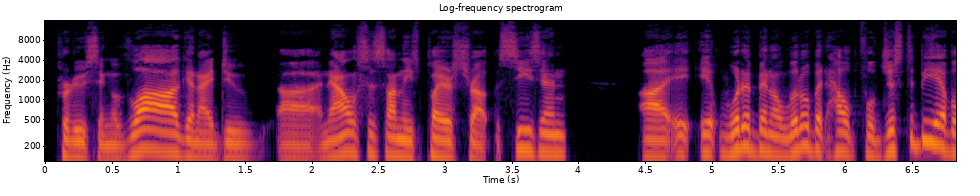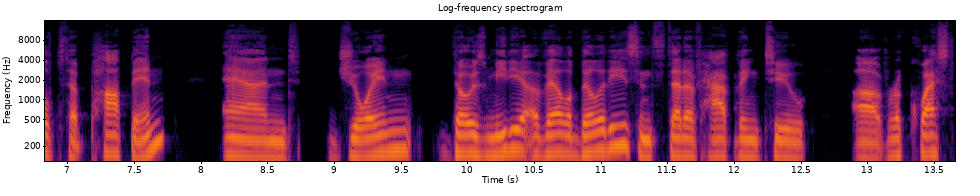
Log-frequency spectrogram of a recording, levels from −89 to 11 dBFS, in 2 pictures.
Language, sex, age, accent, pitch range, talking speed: English, male, 30-49, American, 110-150 Hz, 185 wpm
